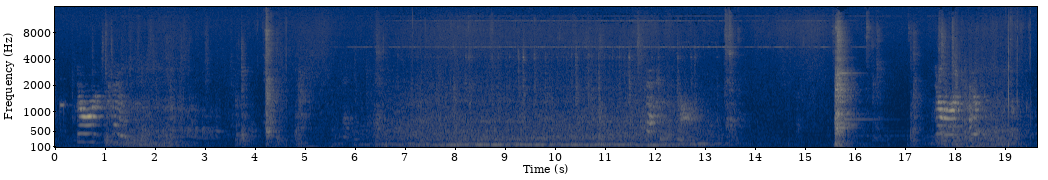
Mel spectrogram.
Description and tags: Lift5- up to second floor
I forget where this one started. Up to second floor in a lift. Includes me calling the lift, announcements and the lift in motion.
announcement, beep, call, closing, door, doors, elevator, kone, lift, motor, opening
